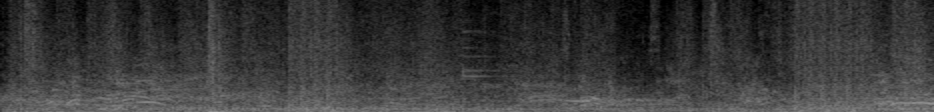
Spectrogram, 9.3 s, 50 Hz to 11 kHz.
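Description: Rapid gunfire in a Left 4 Dead 2 match, sustained bursts and shots running through the whole stretch, loud and busy, with clattering impacts and players' voices mixed in.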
